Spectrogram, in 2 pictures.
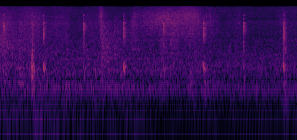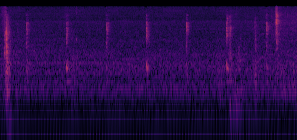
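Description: A turn signal ticks steadily inside a vehicle.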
